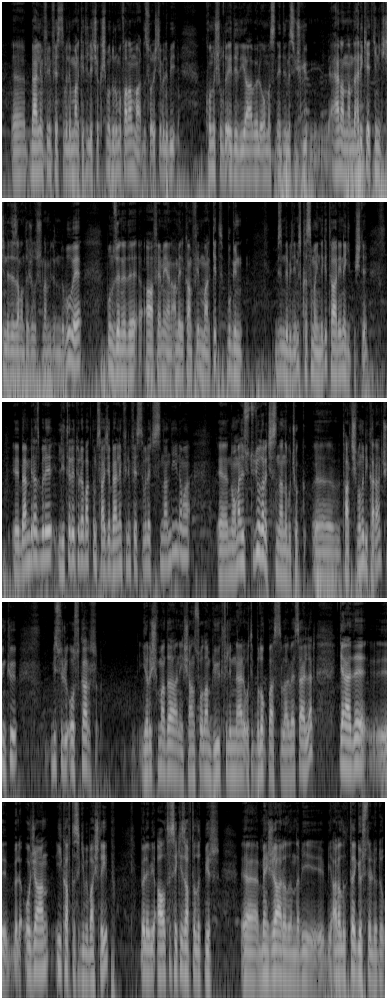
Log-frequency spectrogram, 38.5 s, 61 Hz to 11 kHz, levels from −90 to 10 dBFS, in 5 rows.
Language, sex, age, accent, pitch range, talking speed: Turkish, male, 40-59, native, 100-130 Hz, 155 wpm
